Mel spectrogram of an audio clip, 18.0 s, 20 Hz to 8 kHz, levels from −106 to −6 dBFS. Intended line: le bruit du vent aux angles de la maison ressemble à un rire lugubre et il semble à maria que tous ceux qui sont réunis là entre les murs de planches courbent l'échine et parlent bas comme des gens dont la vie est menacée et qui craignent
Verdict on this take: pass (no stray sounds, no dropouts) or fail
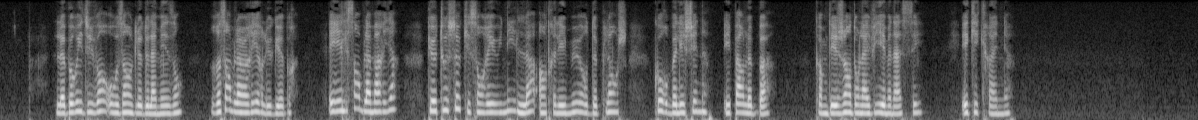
pass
